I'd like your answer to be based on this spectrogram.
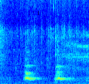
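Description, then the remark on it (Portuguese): A dog on the street barks twice, two short, spaced barks that sound faint and muffled against a low background hum, with no one talking. “Que cachorro chato do caralho.”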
